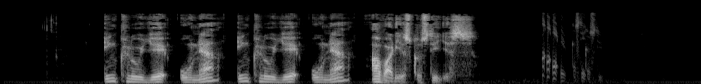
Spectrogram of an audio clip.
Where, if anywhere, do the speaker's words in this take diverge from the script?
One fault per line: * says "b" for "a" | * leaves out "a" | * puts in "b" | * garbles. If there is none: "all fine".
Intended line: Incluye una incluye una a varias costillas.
all fine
